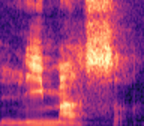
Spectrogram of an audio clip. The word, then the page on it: limaca: provençal; limaco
